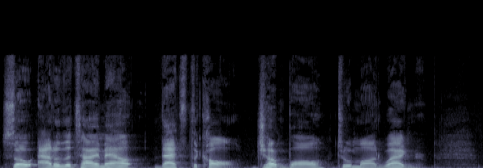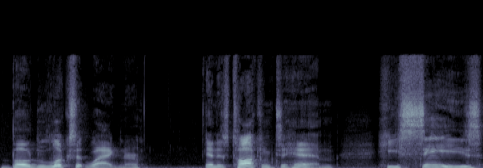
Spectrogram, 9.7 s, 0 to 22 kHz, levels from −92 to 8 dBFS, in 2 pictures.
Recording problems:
none

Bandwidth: 14.5 kHz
